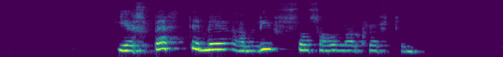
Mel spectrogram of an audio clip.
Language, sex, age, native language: Icelandic, female, 70-79, Icelandic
